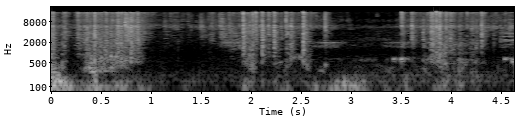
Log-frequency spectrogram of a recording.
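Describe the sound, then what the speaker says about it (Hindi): Madrasi pigeons, a flock of fifteen, cooing in soft repeated low calls at close range, with occasional brief wing flutters and movement noise in the loft. "15 टटीरे कबूतर हैं, 15 की 15 मद्रासी हैं।"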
